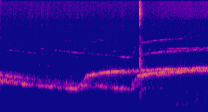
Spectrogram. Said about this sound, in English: But I don't really need sound effects when I got sirens in the background that just keep going off. And I don't even live in the hood.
